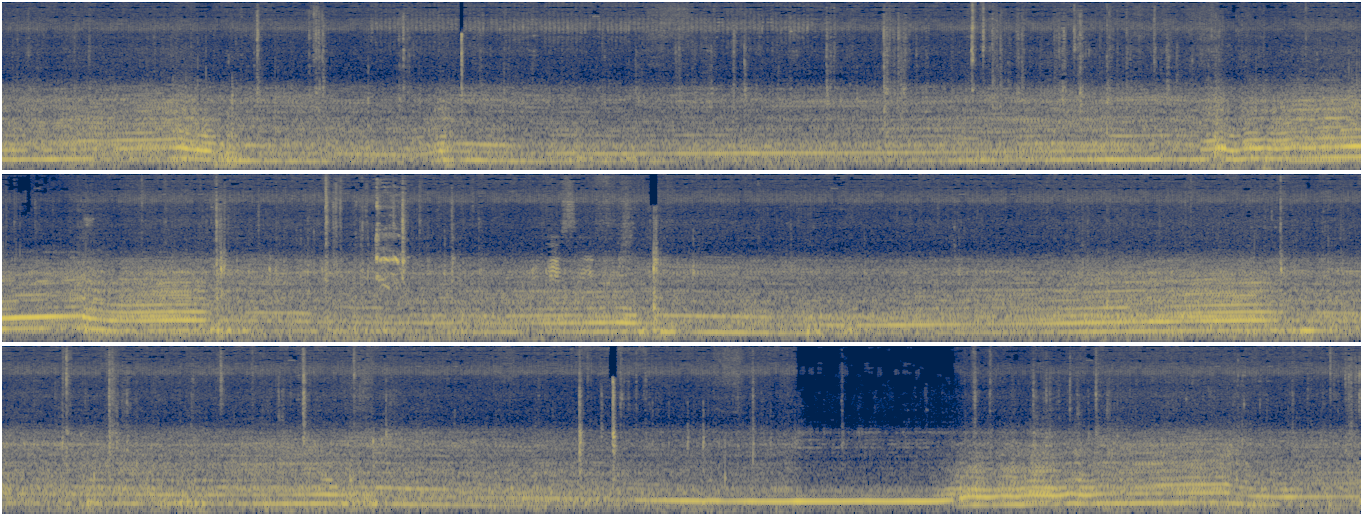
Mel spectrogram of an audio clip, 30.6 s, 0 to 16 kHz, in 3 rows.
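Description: Ferrari 458 Speciale's V8 engine heard from inside the cabin, revving up and dropping back again and again as the car accelerates and changes gear. Its pitch climbs and falls every few seconds, holding a steadier lower note briefly near the end before rising again.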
